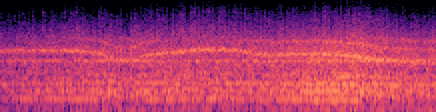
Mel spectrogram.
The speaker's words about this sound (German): Der Regen hatte endlich wieder aufgehört, aber der Wind pfiff durch die Ritzen. Ja, das tat er. Ungefähr so.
